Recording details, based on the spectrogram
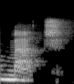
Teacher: Okay, voiceless post அல்வெலார் அஃப்ரிகேட் அப்படின்னு இதை சொல்றோம்.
